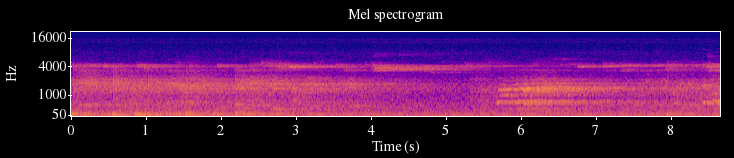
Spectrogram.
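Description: Basketball game on a wooden court in a large hall: thuds of the ball bouncing in the first couple of seconds and high squeaks of sneakers, then a player's shout about six seconds in.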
